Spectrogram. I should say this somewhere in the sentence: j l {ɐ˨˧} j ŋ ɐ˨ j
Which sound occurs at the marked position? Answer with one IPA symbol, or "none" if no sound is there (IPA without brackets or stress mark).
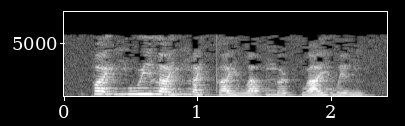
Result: ɐ˨˧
